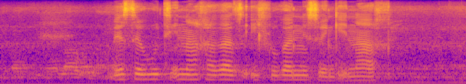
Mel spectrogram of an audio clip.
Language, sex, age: South Ndebele, female, 23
